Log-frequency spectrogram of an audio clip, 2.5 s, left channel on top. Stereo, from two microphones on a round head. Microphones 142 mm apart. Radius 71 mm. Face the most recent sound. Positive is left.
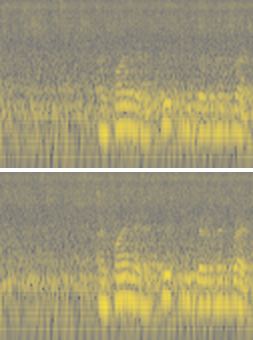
turn(degrees=-55)  # may be behind; listen again after turning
